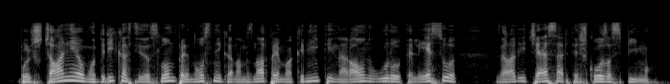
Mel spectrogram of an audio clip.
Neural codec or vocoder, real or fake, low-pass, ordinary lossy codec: codec, 16 kHz, 4 kbps, FreqCodec, larger model; fake; 7.2 kHz; AAC, 48 kbps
